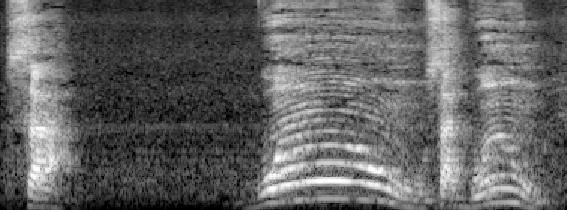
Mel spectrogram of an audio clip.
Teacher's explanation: Um tritongo nasal. Semivogal, vogal, semivogal.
